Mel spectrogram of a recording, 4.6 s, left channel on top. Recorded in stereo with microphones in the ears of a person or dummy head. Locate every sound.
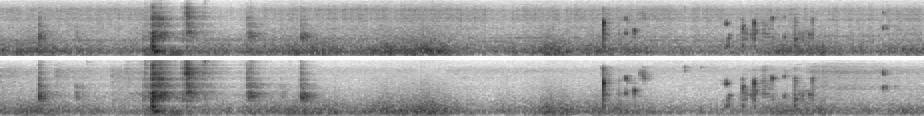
0.2 s a door slam: 45° right (ahead or behind)
3.0 s a gasp: 30° right (ahead or behind)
